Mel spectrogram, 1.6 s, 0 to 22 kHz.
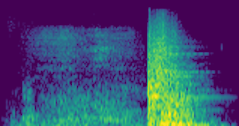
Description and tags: Piston wind up followed by metal impact. Created for a game built in the IDGA 48 hour game making competition. Original sound sources: car door struts opening, metal drain grates and road signs being abused with various objects. Samples recorded using a pair of Behringer C2's and a Rode NT2g into a PMD660.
